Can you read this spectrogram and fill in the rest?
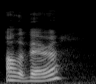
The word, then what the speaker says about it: Oliveira: It was run by Hector Olivia or Oliveira. I don't know. How would you say it? – How is it spelled? – Oliveira. – Oliveira? – Okay. Well, I was right then.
